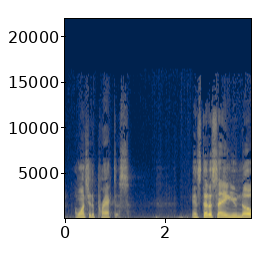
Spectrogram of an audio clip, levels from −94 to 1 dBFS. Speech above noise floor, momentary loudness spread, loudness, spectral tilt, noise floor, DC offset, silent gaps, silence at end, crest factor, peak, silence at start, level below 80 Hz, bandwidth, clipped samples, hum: 32 dB; 17 LU; -21 LUFS; -5 dB/octave; -52 dBFS; under 0.1%; none; 0 s; 20 dB; -4 dBFS; 0.2 s; -60 dBFS; 15 kHz; under 0.1%; none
